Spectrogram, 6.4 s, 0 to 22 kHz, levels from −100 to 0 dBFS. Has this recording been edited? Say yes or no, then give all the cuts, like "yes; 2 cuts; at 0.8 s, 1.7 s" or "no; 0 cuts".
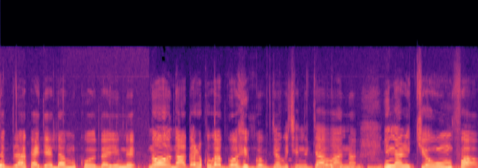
yes; 1 cut; at 1.9 s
